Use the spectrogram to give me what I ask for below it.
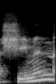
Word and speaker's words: Schiemann: Uh my name is Sheaman.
